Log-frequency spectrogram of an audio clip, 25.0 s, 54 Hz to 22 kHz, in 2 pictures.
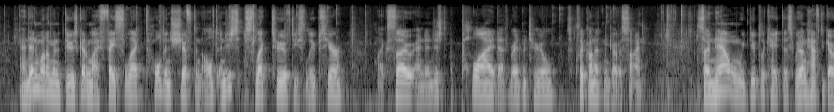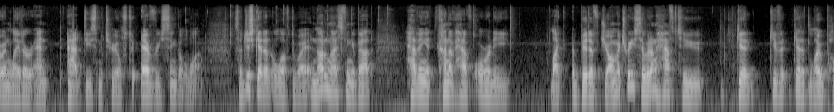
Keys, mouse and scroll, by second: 0.5-1.8 shift+middle drag, 1.8 click, 2.2-3.5 shift+middle drag, 2.4-3.2 scroll up 2, 3.2 scroll up 1, 3.5 alt+shift+click, 3.9-4.9 shift+middle drag, 4.9 alt+shift+click, 5.6-6.5 scroll down 2, 6.5-8.3 scroll up 2, 8.3 click, 9.1 click, 10.0 Tab, 10.1-10.5 scroll down 1, 10.5 alt+a, 10.9-16.7 middle drag, 11.9-13.9 scroll up 2, 13.9-15.3 scroll up 1, 16.4 scroll up 2, 16.7 click, 18.2 click, 19.9 Tab.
